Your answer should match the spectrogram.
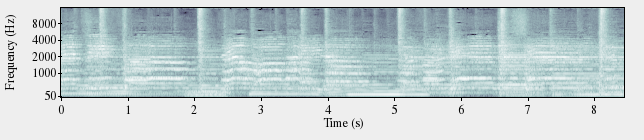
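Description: Live rock-style worship band: male and female voices singing together over strummed acoustic guitar, bass guitar and a drum kit, with drum and cymbal hits about once a second.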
